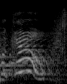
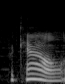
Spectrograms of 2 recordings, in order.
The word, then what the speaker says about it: Pacal: I'm Pakel. You always got me in your corner. Pacal, okay, so it's the hard C. I pronounced it wrong the first time.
